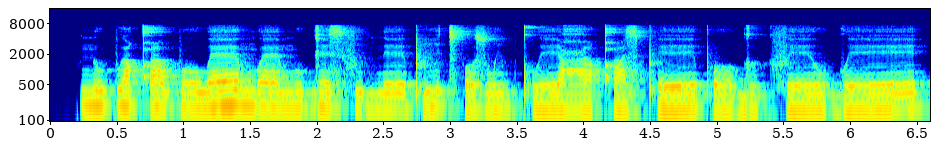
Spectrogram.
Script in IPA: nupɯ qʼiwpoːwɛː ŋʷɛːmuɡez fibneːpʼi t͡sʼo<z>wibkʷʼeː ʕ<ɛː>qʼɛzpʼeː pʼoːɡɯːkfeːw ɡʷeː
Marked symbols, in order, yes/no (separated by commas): yes, no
